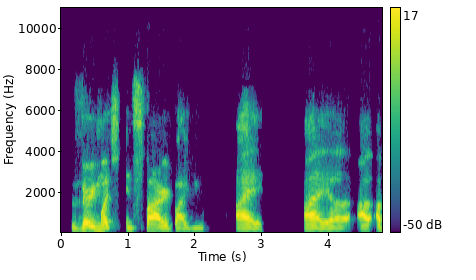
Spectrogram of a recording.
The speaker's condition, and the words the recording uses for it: Stuttering. As you can see, sometimes I stutter, I freeze up.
